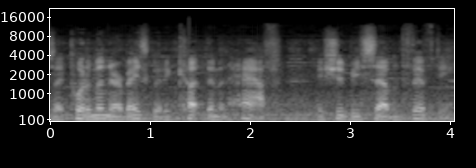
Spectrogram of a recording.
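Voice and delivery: ordinary talk, nothing marked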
